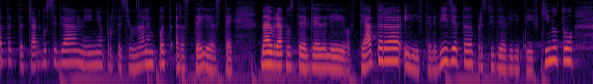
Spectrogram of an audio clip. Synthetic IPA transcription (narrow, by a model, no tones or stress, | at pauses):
at̪ək̚t̪ɐt͡ʃak̚d̪osɛɡanɛjnijəpɾofɛsionalɛnpɤt̪ɾɐst̪ɛliɾɐst̪ɛ | najvɛɾojat̪nost̪ɛjɐɡlɛd̪əlivɐft̪ɛat̪əɾəʔiliːft̪ɛlɛvizijət̪əpɾɛt̪st̪id̪ɛjəvid̪it̪ɛifkinot̪o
